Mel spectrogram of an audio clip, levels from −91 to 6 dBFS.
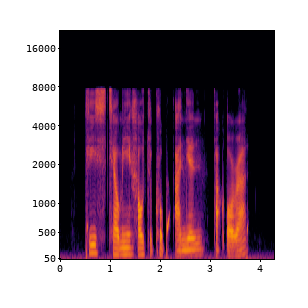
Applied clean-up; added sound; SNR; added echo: neural diffusion model UNIVERSE++.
